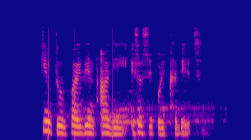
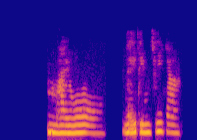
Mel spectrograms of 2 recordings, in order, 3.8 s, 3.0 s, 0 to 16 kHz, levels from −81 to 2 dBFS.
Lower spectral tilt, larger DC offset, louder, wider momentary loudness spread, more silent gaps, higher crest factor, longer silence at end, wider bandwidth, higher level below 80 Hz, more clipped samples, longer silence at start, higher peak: second, -6.5 dB/octave vs -9 dB/octave; neither; second, -27 LUFS vs -16 LUFS; second, 9 LU vs 13 LU; second, none vs 1.65-1.82 s; about the same, 18 dB vs 14 dB; first, 0.8 s vs 0.25 s; first, 8 kHz vs 6.6 kHz; second, -64 dBFS vs -56 dBFS; neither; about the same, 0.65 s vs 0.7 s; second, -10 dBFS vs -4 dBFS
